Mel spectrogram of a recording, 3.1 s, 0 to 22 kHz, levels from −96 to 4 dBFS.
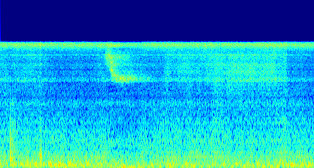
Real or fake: fake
